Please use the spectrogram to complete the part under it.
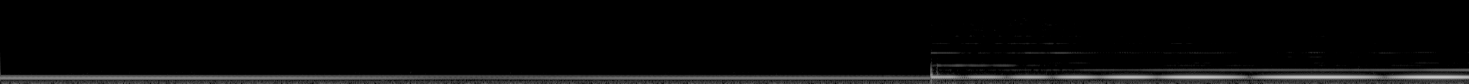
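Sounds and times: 
crystal singing bowl tone: 0.0 - 14.6
struck note on crystal singing bowl: 9.1 - 14.6.

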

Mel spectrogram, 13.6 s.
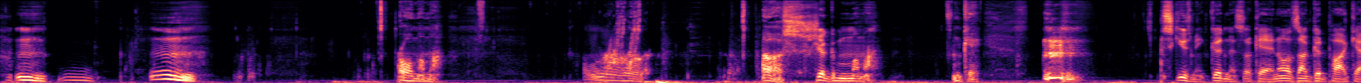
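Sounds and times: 
person drinking water: 0.0 - 7.9
speech: 0.1 - 2.6, 4.0 - 4.6, 5.8 - 8.8, 9.5 - 10.9, 11.6 - 13.6.

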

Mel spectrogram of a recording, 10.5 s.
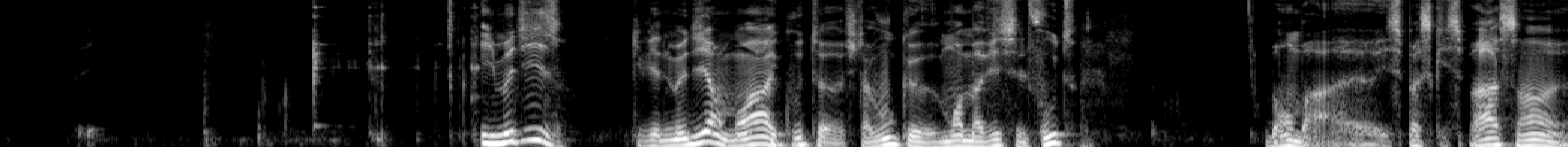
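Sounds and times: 
glass clinking while taking a sip: 2.1 - 3.3
speech: 3.2 - 7.4, 8.4 - 10.4.

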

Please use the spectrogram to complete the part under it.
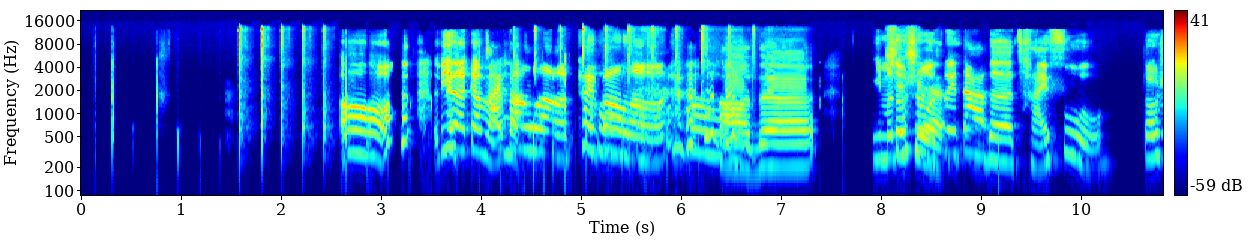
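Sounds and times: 
hand clapping: 1.5 - 2.8, 4.1 - 7.3
speech: 2.6 - 10.8.

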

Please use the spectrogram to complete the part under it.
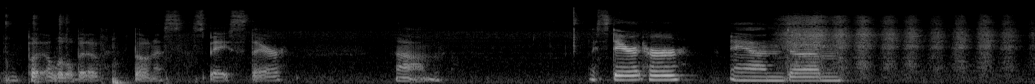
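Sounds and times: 
speech: 0.3 - 3.0, 4.0 - 4.5, 5.9 - 8.6
heavy breathing into the microphone: 7.7 - 10.3.

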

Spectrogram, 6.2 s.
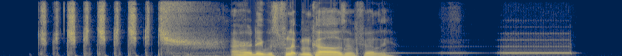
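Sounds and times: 
speech: 2.3 - 4.0
phone ringback tone while waiting for pickup: 4.4 - 5.8.

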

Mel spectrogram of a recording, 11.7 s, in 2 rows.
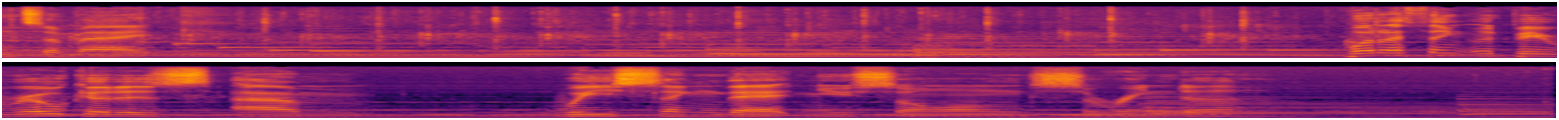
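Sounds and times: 
church audience applause: 0.0 - 5.4
speech: 0.1 - 0.8, 5.0 - 7.1, 8.0 - 10.6.

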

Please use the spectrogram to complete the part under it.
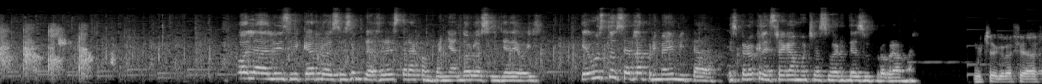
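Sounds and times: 
applause: 0.0 - 7.7
speech: 2.4 - 10.4.

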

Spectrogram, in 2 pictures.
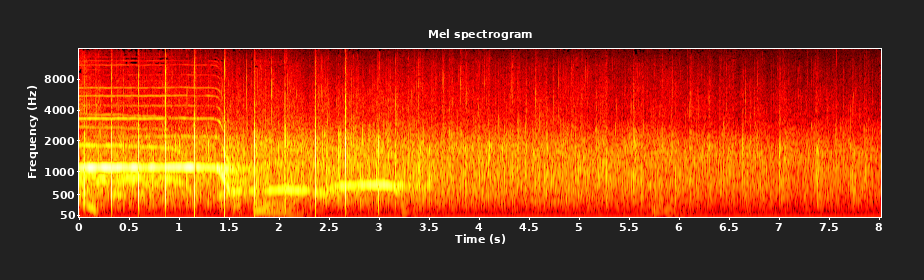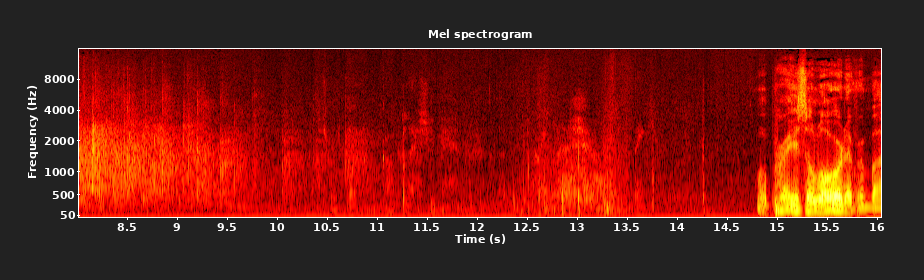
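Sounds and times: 
audience clapping: 0.0 - 11.4
speech: 15.2 - 16.0.

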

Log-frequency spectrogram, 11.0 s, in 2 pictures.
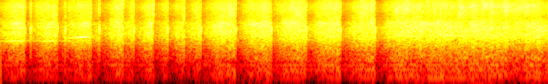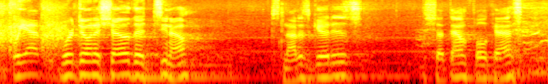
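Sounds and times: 
crowd whoops and cheers: 0.0 - 1.6
crowd applause with dense rapid clapping: 0.0 - 7.4
speech: 5.6 - 7.5, 8.2 - 10.9.

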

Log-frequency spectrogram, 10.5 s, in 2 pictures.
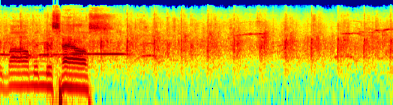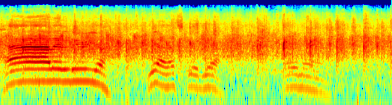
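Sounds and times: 
audience applause: 0.0 - 10.4
speech: 0.1 - 1.7, 5.9 - 8.2.

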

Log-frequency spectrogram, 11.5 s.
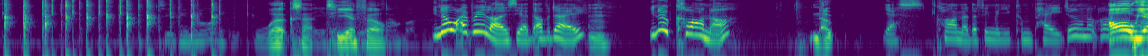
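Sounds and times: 
people clapping: 0.0 - 2.4
speech: 1.6 - 7.4, 8.0 - 11.4.

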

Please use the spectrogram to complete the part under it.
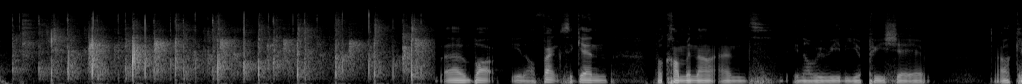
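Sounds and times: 
crowd applauding: 0.0 - 4.4
speech: 4.4 - 9.4, 10.0 - 10.2.

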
